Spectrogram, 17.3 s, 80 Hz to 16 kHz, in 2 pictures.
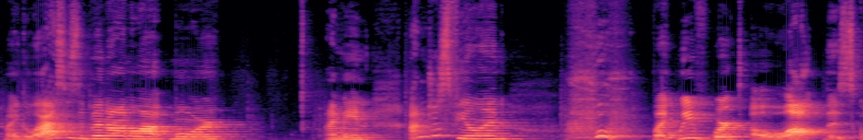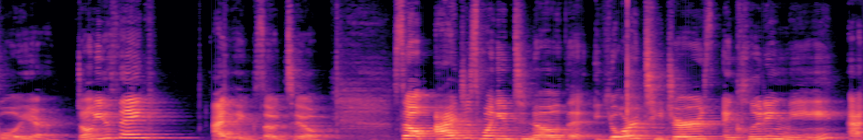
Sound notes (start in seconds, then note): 5.7 blows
